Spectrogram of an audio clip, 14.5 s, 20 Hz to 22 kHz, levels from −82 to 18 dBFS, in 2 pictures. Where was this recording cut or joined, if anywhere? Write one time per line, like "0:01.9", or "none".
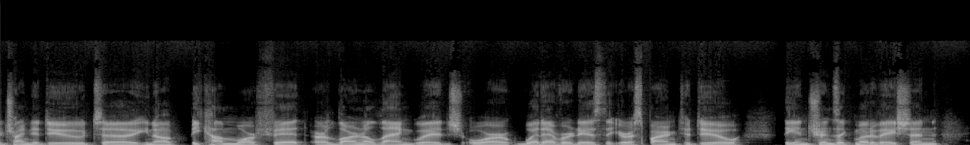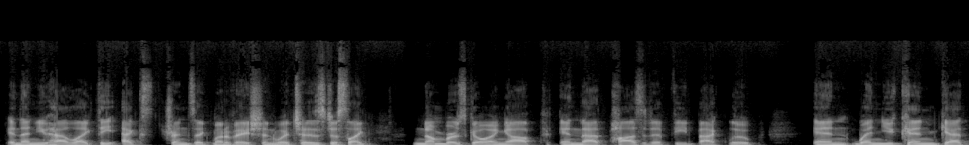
none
